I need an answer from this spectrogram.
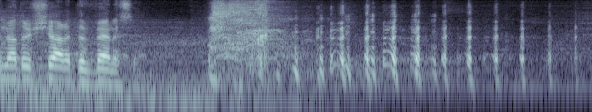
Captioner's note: laughter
